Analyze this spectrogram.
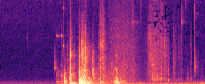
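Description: A door opens with a creak.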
